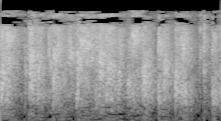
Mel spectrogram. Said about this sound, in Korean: 우리 높이 평가하고 정말 계속해서 잘 되실 수 있도록 다시 한번 박수 좀 부탁드립니다.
